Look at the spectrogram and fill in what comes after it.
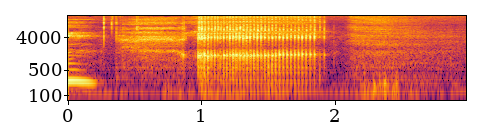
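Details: One loud, rattling, throaty burp lasting about a second in a quiet room, in a staged kids' skit about loud snoring.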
